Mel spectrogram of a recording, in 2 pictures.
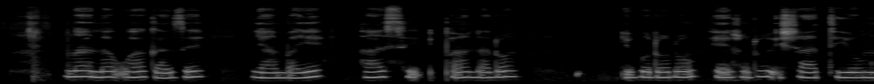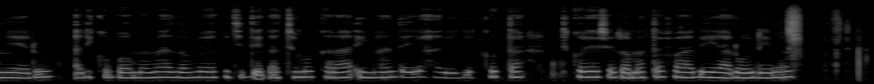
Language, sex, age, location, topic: Kinyarwanda, female, 18-24, Kigali, health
